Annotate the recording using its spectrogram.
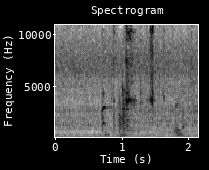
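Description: Caterpillar backhoe's diesel engine idling steadily, with a short cluster of sharp cracks or clicks about a second in.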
